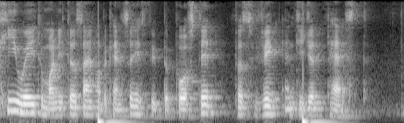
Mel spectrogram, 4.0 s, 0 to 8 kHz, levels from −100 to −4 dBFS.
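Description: A speech recording with two DC steps, at 0.98 s and 3.03 s, each heard as a low thump. The waveform's zero line jumps by about -7 dBFS and drifts back as a 2 Hz high-pass bleeds it away, while the spectrogram shows a brief broadband vertical smear at each step.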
